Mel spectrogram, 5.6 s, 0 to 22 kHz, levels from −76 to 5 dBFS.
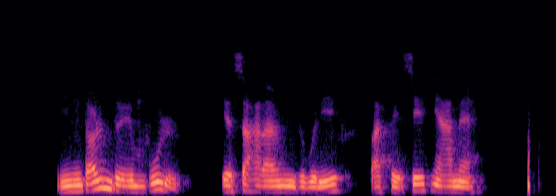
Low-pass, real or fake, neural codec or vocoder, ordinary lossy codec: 7.2 kHz; fake; codec, 16 kHz, 0.9 kbps, LongCat-Audio-Codec; Opus, 32 kbps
